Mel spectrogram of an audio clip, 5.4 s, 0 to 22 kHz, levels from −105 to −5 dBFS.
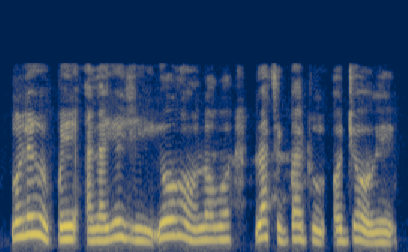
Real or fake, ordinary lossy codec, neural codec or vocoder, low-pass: fake; none; codec, 16 kHz, 8 kbps, FreqCodec, smaller model; none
